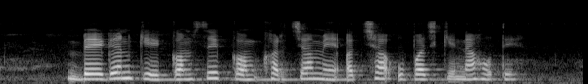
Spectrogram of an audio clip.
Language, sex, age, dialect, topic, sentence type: Maithili, female, 41-45, Eastern / Thethi, agriculture, question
